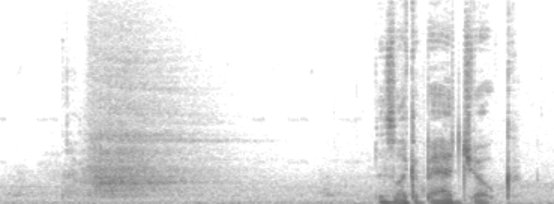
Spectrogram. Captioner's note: Kevin sighs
